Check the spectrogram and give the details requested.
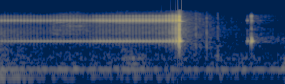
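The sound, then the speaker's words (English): A telephone rings on the line as one long, buzzing trill that swells slightly before cutting off abruptly, followed by a brief click a moment later, as a call is made from a phone booth to a private home. No one speaks. “I went back to the phone booth and called Dr. Reichel's home.”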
